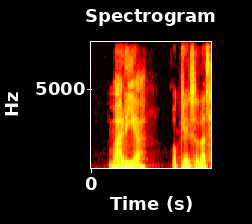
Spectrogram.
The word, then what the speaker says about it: Marija: who don't know but how do you pronounce it Maria oh but our J is y Maria okay so that's how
